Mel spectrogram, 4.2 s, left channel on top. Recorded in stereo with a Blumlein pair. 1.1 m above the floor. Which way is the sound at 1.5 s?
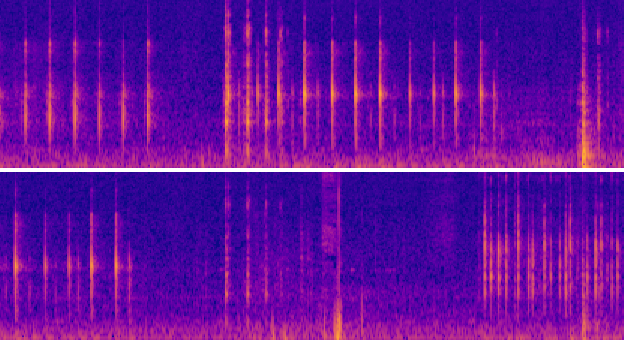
35° left.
